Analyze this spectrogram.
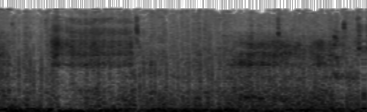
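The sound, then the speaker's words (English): A large crowd of home fans boos one of their own team's players loudly and continuously, a thick, droning roar of many voices that holds steady for the whole stretch without breaks, with no one speaking over it. “he was asked why he was getting so emotional about the boos from the fans”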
